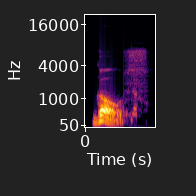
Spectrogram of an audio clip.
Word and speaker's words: goes: Cuidado só com a pronúncia aí do go, para não dar aquela forçada no E, né?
